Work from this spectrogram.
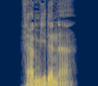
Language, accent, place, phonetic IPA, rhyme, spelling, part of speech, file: German, Germany, Berlin, [fɛɐ̯ˈmiːdənɐ], -iːdənɐ, vermiedener, adjective, De-vermiedener.ogg
- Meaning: inflection of vermieden: 1. strong/mixed nominative masculine singular 2. strong genitive/dative feminine singular 3. strong genitive plural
